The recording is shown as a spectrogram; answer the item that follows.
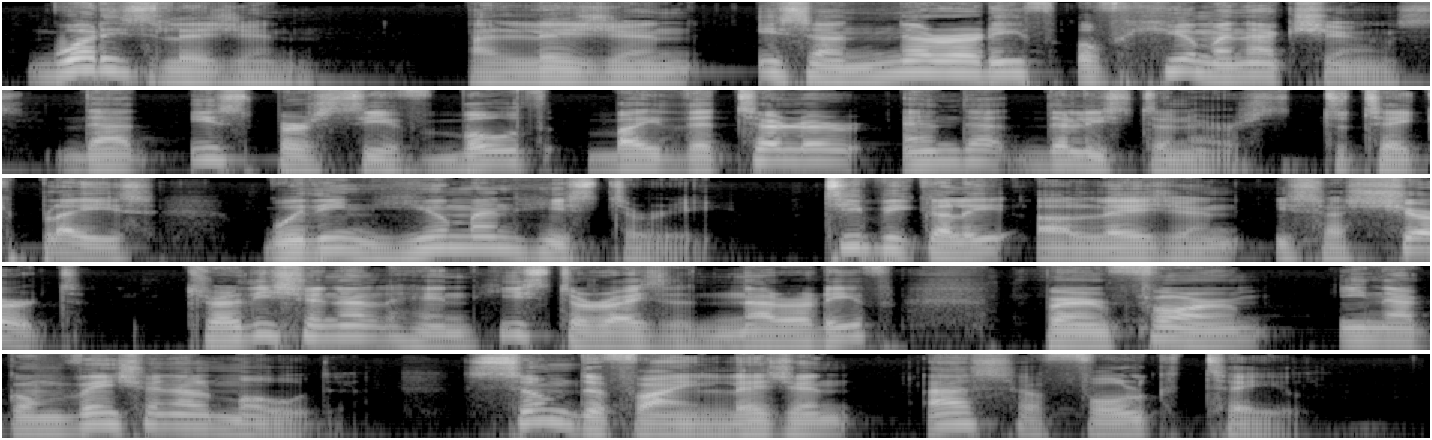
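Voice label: Spanish Latin America male voice over, English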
